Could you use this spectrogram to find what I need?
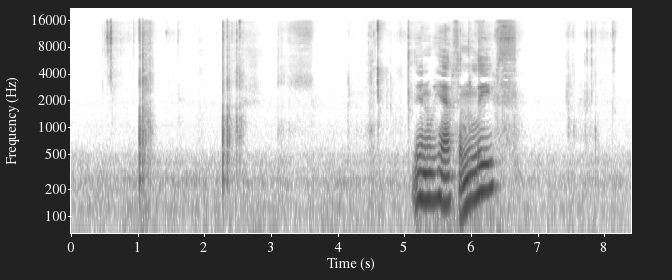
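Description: Small beads click softly against a hard surface.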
